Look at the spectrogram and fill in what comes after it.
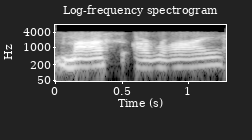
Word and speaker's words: Mas Arai: The way I describe it is Mas is more in Spanish, and Arai for things go awry.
